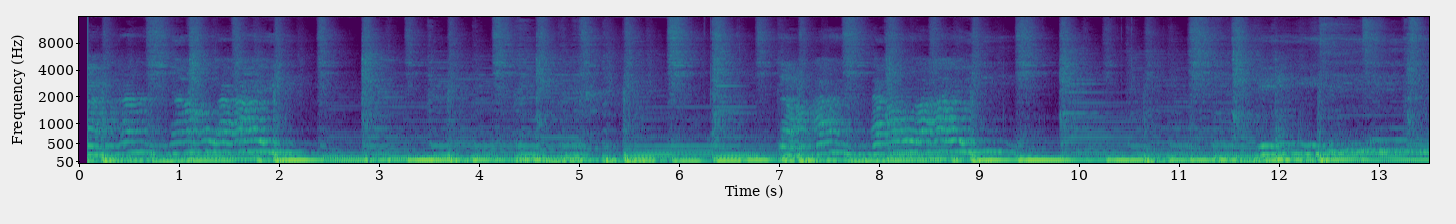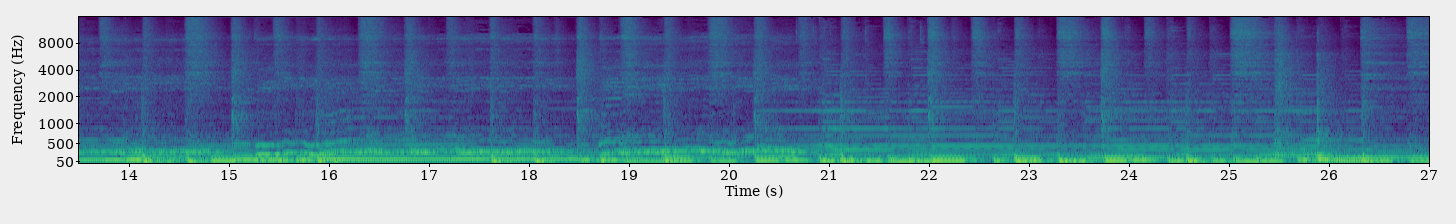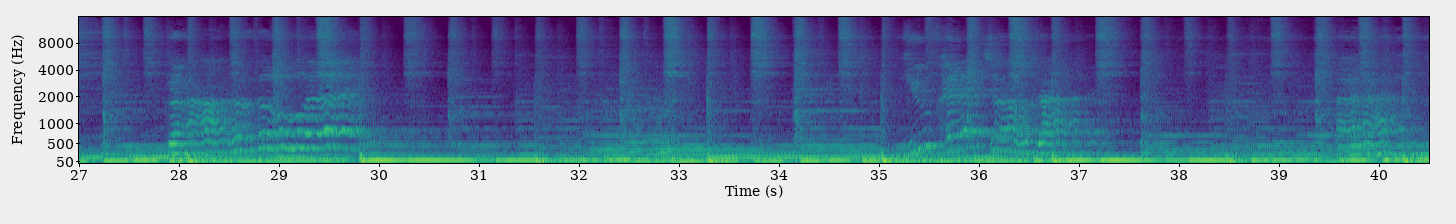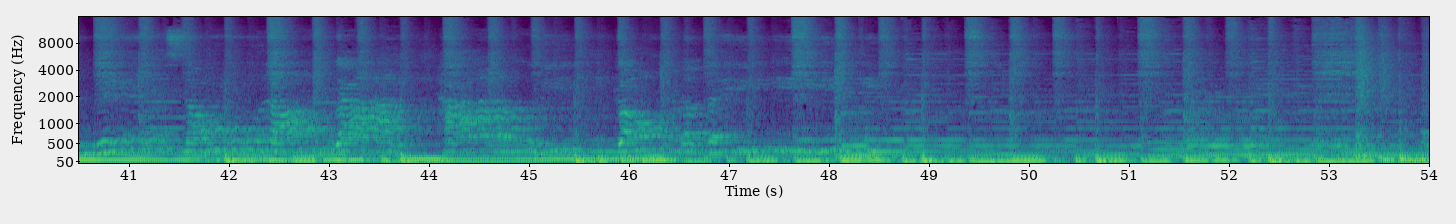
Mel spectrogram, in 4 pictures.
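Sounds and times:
heavy bass: 0.0s - 54.0s
woman singing: 0.1s - 2.4s, 7.0s - 9.6s, 11.8s - 21.4s, 27.8s - 30.3s, 35.2s - 37.4s, 39.4s - 49.0s.

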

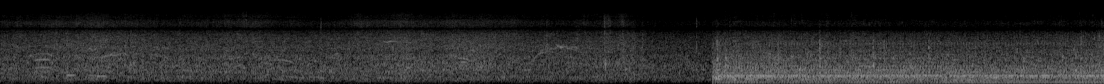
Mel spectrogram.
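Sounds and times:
surf and wind: 0.0s - 11.0s
boat motor humming: 7.1s - 11.0s.

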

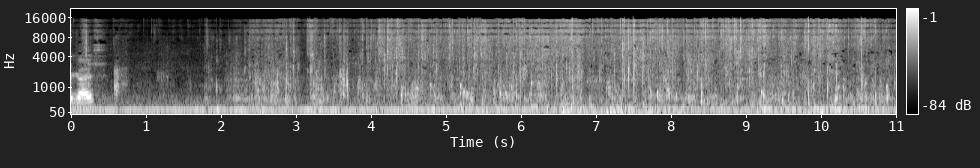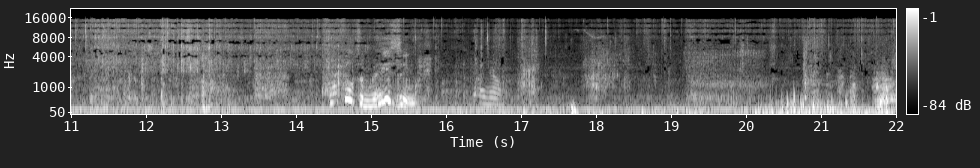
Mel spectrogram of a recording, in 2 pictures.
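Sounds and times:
water running and splashing: 2.2s - 17.4s.

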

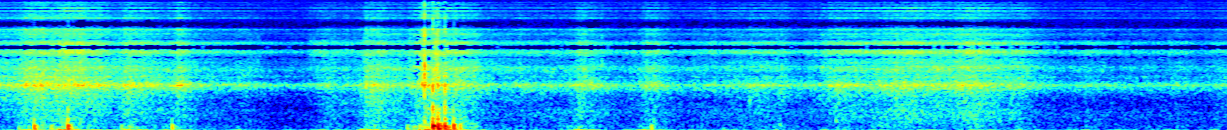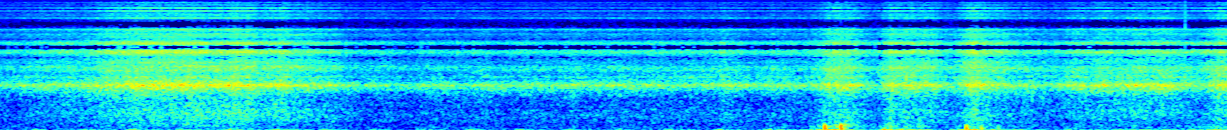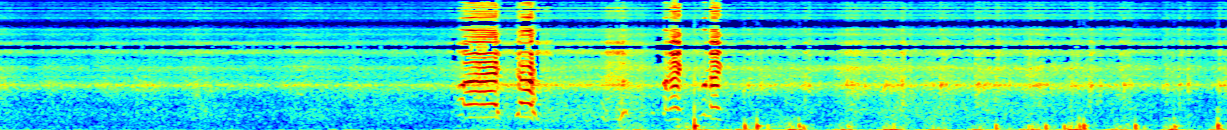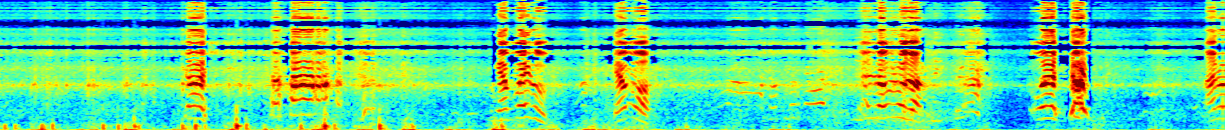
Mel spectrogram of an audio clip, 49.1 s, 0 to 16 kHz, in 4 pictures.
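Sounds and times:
small waves washing on sand: 0.0s - 49.0s
low thumps: 31.4s - 33.7s, 34.3s - 41.1s.

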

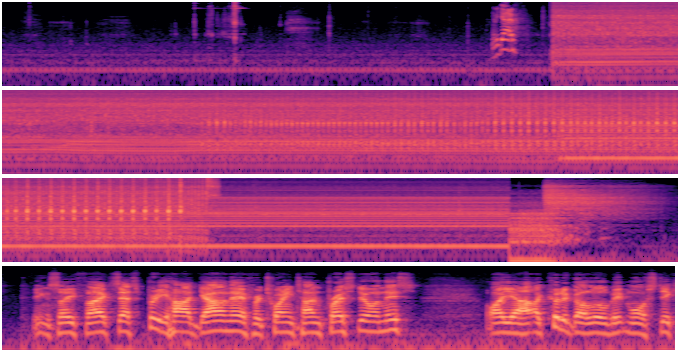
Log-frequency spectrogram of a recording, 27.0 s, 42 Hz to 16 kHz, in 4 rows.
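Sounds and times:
air-driven pump pulsing: 5.5s - 20.2s.

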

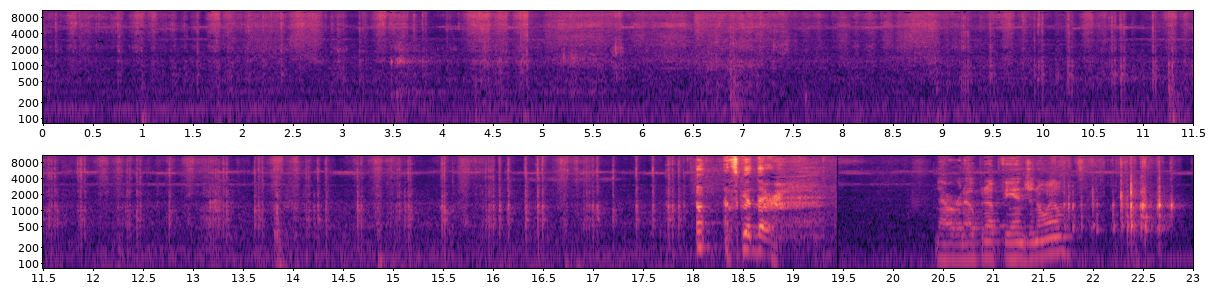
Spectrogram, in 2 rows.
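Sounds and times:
rag rubbing on oil filter: 0.0s - 18.5s.

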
